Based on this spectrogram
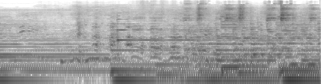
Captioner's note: laughs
